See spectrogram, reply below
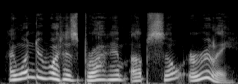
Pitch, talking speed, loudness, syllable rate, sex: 215 Hz, 225 wpm, -18 LUFS, 5.1 syllables/s, male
